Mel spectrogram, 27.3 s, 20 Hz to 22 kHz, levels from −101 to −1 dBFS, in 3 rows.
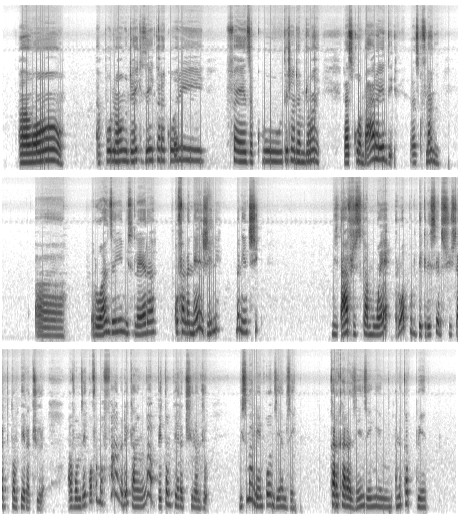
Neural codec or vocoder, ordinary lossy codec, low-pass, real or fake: none; none; none; real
